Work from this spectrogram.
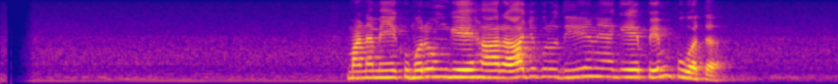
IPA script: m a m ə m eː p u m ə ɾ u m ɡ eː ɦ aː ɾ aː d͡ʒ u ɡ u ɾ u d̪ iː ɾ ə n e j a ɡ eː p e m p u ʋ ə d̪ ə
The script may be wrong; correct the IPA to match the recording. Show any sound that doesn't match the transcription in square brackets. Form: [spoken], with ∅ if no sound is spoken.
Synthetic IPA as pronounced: m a [n] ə m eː [k] u m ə ɾ u [ŋ] ɡ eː ɦ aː ɾ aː d͡ʒ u ɡ u ɾ u d̪ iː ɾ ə n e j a ɡ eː p e m p u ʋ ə [t̪] ə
